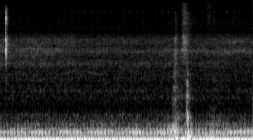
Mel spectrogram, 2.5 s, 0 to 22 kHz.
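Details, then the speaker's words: VW T25 van with TDI engine swap, road test after injector overhaul with larger nozzles, pulling well in the gears: steady diesel drone with a loose clattery rattle over it from the alternator belt, which still needs sorting. "yeah, once we get that alternator belt sorted out now, the rattle that you hear will go out of it. That's what that noise is."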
